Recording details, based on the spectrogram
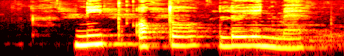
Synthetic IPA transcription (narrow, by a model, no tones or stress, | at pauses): nit̪ɔkt̪oləjəɲmẽ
